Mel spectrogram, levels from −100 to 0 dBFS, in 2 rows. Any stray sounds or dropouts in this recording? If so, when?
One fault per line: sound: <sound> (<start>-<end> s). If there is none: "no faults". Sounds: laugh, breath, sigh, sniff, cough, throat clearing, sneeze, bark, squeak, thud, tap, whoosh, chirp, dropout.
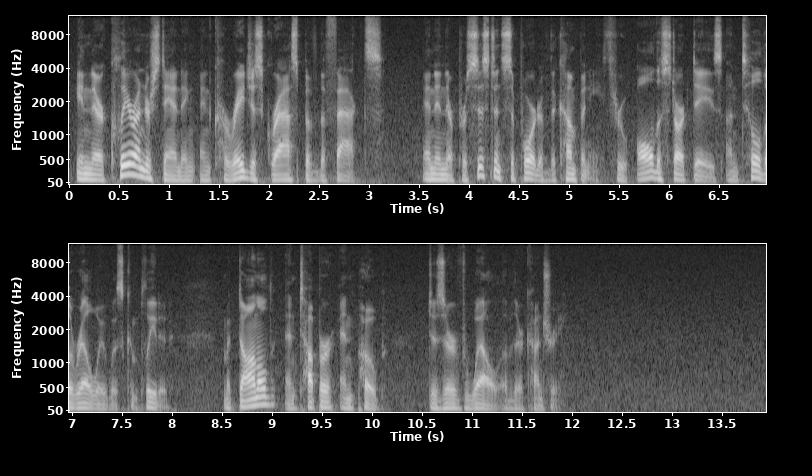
no faults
